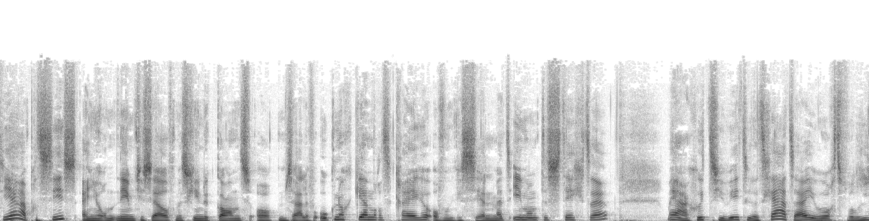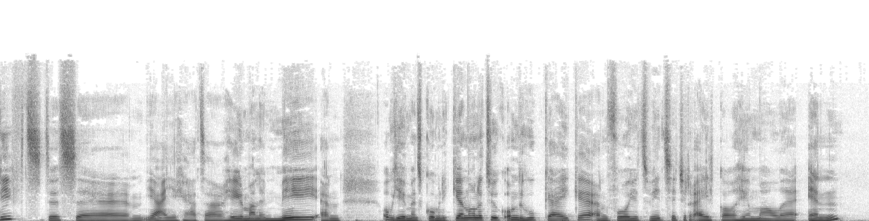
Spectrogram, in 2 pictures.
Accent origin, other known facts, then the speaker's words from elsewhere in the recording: southern Netherlands, Netherlands; accent: southern; jullie horen aan mijn accent, ik kom eh, uit het zuiden. En ik bevind mij vrij dicht tegen de Belgische grens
